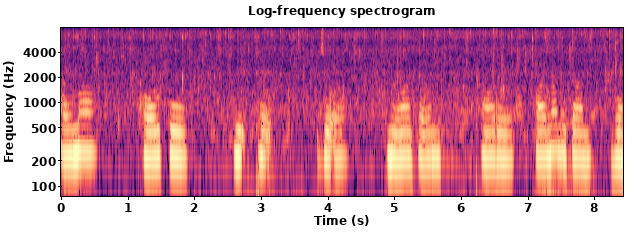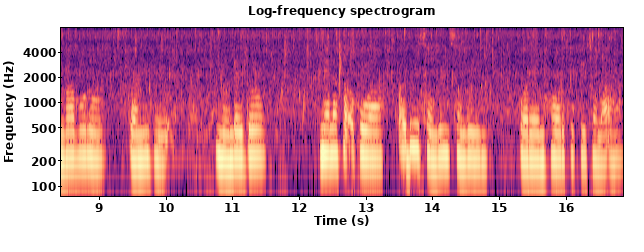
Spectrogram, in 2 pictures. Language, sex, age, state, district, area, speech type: Santali, female, 30-45, West Bengal, Birbhum, rural, spontaneous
